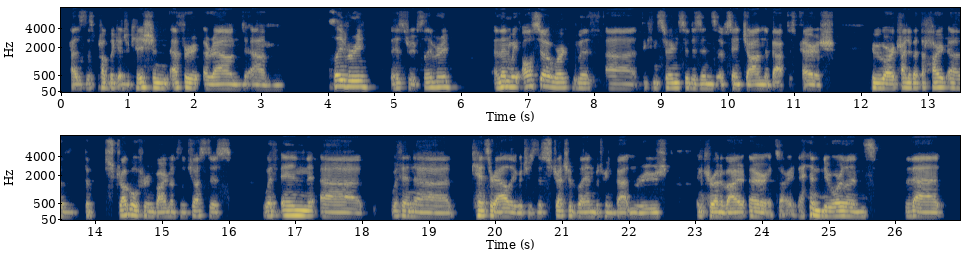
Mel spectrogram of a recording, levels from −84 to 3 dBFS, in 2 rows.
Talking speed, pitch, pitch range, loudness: 145 wpm, 125 Hz, 110-140 Hz, -22 LUFS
